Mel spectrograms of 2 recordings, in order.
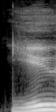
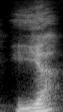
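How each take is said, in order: First: The word has a full vowel. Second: The word is reduced with a weak vowel.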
